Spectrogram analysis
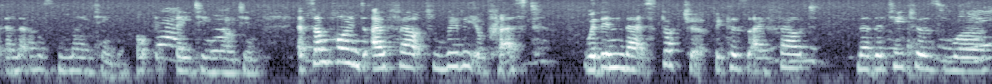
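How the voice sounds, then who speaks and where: A woman from Taiwan gives an informal, personal talk in a nervous, hesitant, candid manner. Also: on the high side. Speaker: artist-in-residence guest speaker. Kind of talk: informal spoken presentation about own life and work. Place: live talk at an art venue. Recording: distant mic, dull sound, faint background noise.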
